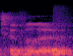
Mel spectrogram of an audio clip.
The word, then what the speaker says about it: Tove Lo: baby of toflo and it's actually pronounced tuvalu but most people know how is Tove Lo I'm the baby that's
